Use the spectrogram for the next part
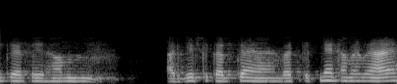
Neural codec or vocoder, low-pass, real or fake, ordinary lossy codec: codec, 16 kHz in and 24 kHz out, 1.1 kbps, FireRedTTS-2 codec; 3.6 kHz; fake; none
